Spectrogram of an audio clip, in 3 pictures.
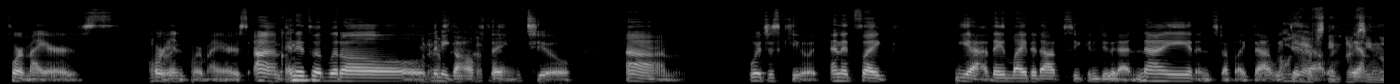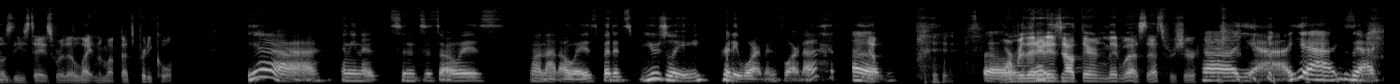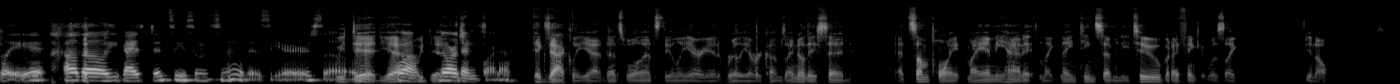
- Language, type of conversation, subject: English, unstructured, How has travel to new places impacted your perspective or memories?
- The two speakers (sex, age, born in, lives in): female, 35-39, United States, United States; male, 40-44, United States, United States
- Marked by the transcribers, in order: tapping; drawn out: "little"; chuckle; laugh; other background noise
